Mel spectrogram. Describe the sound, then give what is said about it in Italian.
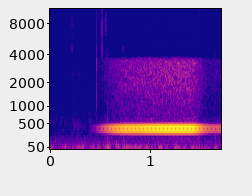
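A single steady telephone line tone sounds for about a second over a wash of line hiss, preceded by a faint click and cutting off abruptly, after a caller's phone-in call drops. No one speaks. “Caduta, ne aspettiamo ancora.”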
